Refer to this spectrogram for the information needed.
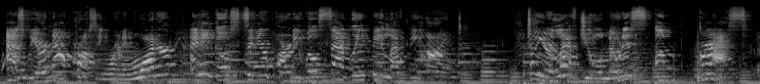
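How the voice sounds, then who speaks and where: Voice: very high voice, big pitch swings, normal speed, echoey room, recorded from a distance, heavily acted. An actor voicing a cheerful little robot navigation gadget in a children's cartoon, formal and precise yet chatty, with music behind. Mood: chatty, pleased. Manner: formal, precise announcing, eager to please.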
